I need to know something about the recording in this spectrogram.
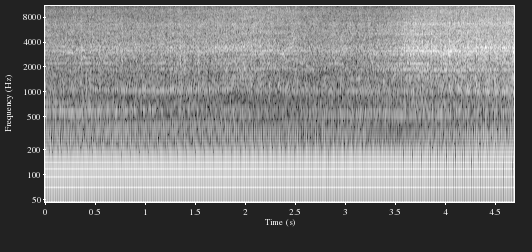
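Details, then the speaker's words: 2008 Subaru Impreza at about 346,000 miles, check engine light on for an O2 sensor, idling: smooth, even low idle with steady firing, no knocks, ticks or hunting; healthy high-mileage idle. "As you can hear, there's no ticks. Still sounding great at 350,000 miles."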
